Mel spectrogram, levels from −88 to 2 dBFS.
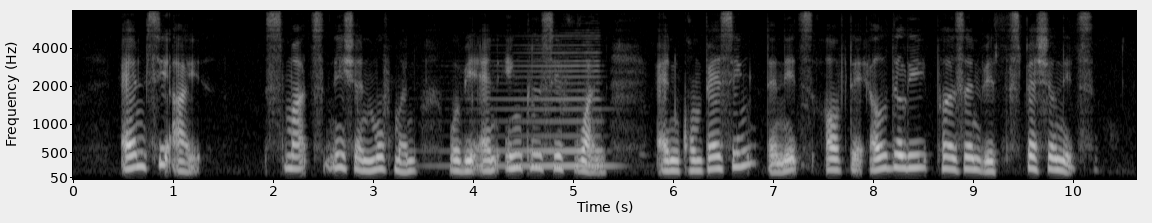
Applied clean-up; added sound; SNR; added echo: none; Bowed string instrument; 11 dB; none.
